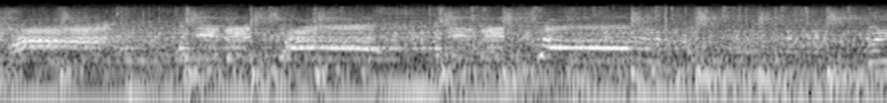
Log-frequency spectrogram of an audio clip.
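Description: Live gospel music: a woman's lead vocal holding and bending long high notes over a backing band with a steady low accompaniment.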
